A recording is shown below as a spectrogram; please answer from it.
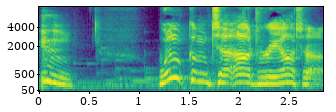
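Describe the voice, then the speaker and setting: Faint music plays in the background as someone talks in a put-on character voice with a fairly high pitch. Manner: regal, welcoming.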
